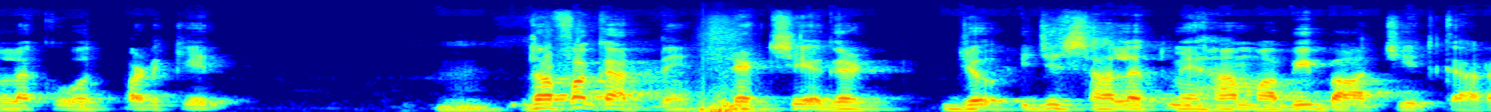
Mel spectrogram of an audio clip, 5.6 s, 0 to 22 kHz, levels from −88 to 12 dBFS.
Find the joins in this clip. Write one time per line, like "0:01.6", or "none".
0:02.6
